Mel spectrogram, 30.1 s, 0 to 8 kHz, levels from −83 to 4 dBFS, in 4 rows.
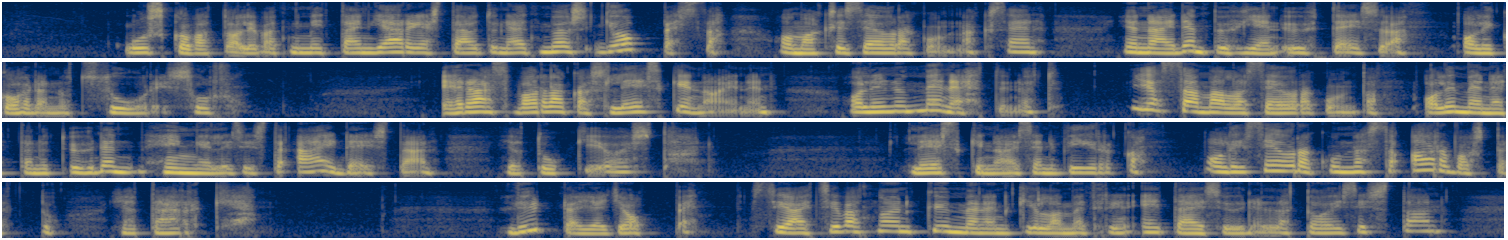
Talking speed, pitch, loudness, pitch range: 95 wpm, 210 Hz, -18 LUFS, 195-240 Hz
